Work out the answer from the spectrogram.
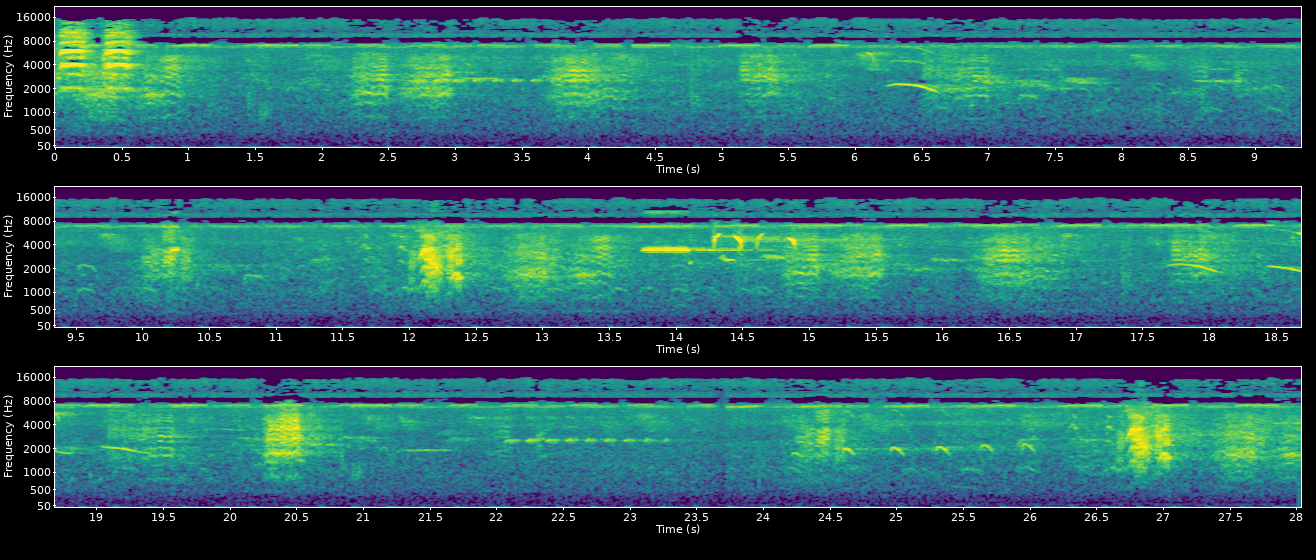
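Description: Birds calling and chirping: a string of short calls and whistles every second or two, with a few louder bursts.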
